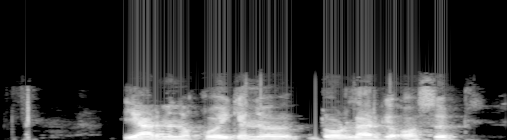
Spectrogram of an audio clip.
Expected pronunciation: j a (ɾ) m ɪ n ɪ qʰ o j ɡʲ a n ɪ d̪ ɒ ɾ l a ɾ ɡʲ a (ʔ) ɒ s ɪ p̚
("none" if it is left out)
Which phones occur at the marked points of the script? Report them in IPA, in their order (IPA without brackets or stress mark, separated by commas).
ɾ, ʔ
